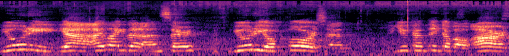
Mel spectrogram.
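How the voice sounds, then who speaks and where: A woman's high-pitched voice in a Peruvian accent, fairly even in intonation, with noticeable background noise and audible room echo. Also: moderate pace. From Peru, Amazon highlands. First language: Spanish. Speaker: scientist. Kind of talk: public science talk. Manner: interactive, engaging audience.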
